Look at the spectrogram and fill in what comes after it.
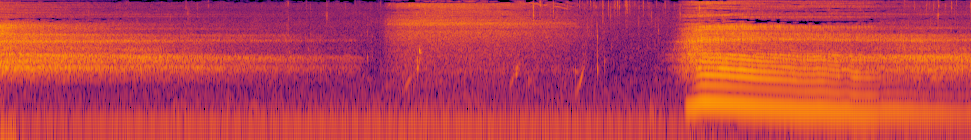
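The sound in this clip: Deep breathing exercise: a long, airy breath is followed by a loud voiced out-breath, a sighing tone whose pitch slowly sinks as it fades. Soft sustained tones hum underneath.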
